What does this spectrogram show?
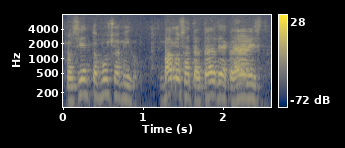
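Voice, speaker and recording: An actor playing a calm, sympathetic investigating official with measured wording, on an old 1950s film soundtrack. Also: male voice, on the high side, close to an everyday voice. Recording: dull, faintly noisy old film soundtrack.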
